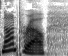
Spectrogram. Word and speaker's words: nonpareil: It is pronounced nonpareil, but for people who know French, you look at it and think maybe it's pareil, because in French you wouldn't pronounce the L, or maybe it's nonpareil.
